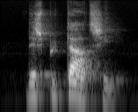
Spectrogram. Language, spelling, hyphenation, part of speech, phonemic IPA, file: Dutch, disputatie, dis‧pu‧ta‧tie, noun, /ˌdɪs.pyˈtaː.(t)si/, Nl-disputatie.ogg
- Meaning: dispute, argument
